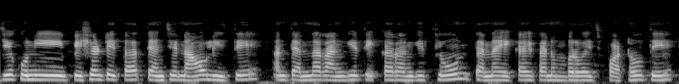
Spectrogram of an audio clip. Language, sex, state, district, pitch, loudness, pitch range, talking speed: Marathi, female, Maharashtra, Gondia, 205 Hz, -16 LUFS, 200-215 Hz, 170 wpm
